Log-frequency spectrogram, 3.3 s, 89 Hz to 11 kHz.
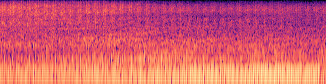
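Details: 2010 HMDE trike with air-cooled VW motor, runs good: steady, even low burble at idle, about four pulses a second, no knocks or misses; healthy idle.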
